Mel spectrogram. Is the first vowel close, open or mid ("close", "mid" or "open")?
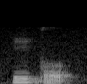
close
